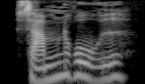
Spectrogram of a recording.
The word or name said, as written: sammenrod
